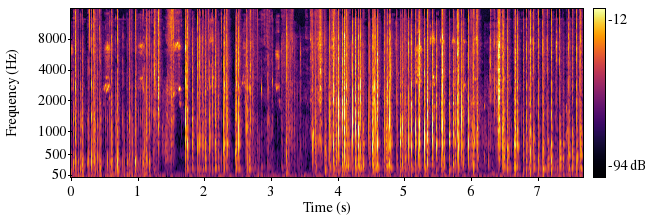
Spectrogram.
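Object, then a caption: Clear plastic clamshell container of pitted dates. Long nails tap and scratch a full, clear plastic clamshell container of pitted dates. The result is a dense, rapid run of dry, crisp clicks and crinkly scratching in the mid and high range, with little low end and no ring. Short pauses break it up, and the scratching grows louder toward the end.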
